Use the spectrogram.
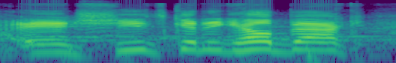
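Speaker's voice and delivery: normal talking voice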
